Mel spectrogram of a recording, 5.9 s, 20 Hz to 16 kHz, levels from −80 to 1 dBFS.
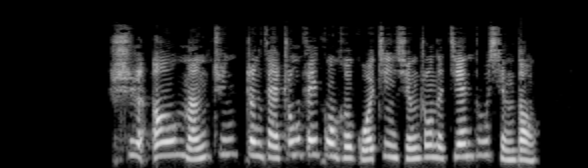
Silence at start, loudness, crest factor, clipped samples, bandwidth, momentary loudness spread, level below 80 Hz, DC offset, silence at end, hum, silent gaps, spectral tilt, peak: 1.1 s; -15 LUFS; 16 dB; under 0.1%; 9.2 kHz; 6 LU; -70 dBFS; under 0.1%; 0.55 s; none; none; -3 dB/octave; 0 dBFS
